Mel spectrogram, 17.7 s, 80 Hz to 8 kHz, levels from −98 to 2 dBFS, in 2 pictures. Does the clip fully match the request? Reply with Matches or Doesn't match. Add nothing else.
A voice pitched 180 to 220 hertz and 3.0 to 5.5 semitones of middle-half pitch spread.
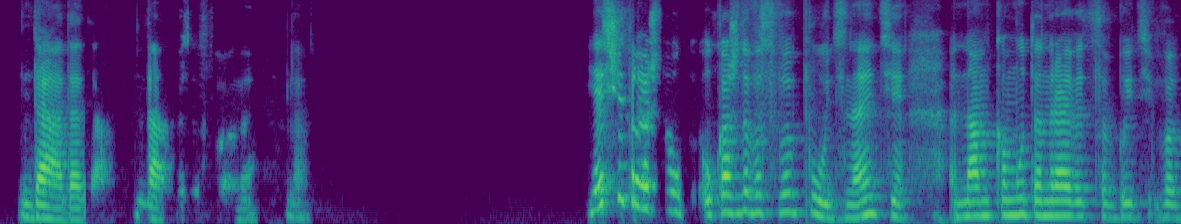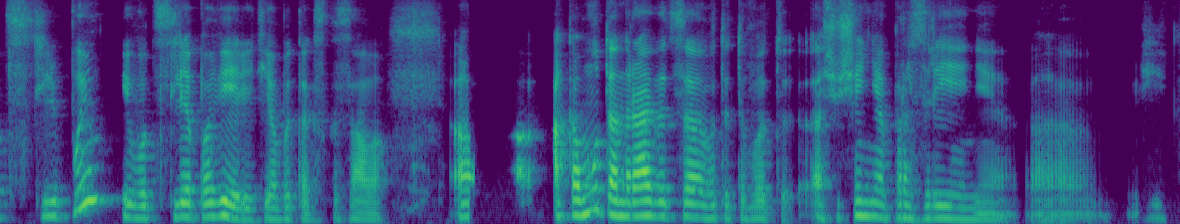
Matches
